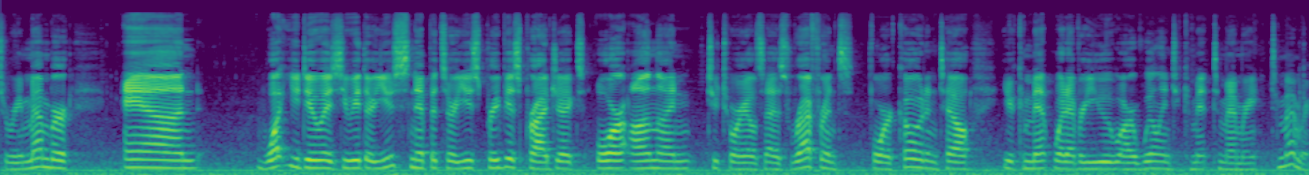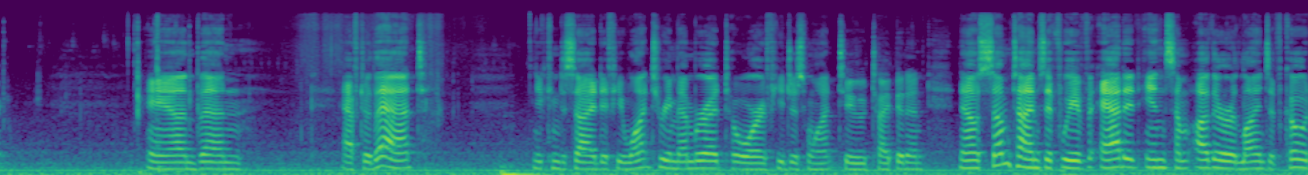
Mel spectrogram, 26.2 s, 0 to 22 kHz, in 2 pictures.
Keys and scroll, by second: 14.2 ,.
